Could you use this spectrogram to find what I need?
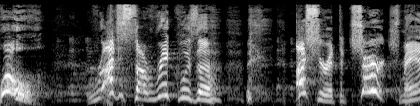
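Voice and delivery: amazed, disbelieving, high, loud laughing exclamation.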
